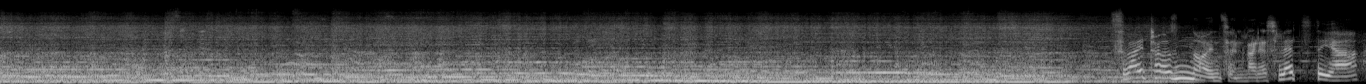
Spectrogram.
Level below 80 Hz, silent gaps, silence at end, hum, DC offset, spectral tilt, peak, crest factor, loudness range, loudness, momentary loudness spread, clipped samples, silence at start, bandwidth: -54 dBFS; none; 0 s; none; under 0.1%; -6 dB/octave; -10 dBFS; 10 dB; 1 LU; -21 LUFS; 3 LU; under 0.1%; 0 s; 14 kHz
